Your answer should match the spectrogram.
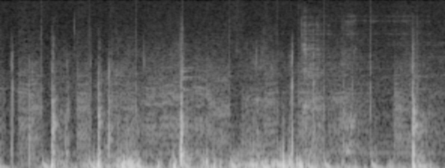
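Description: Background music over a basketball bouncing and sneakers stepping on stone paving slabs, with several sharp knocks spread through.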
